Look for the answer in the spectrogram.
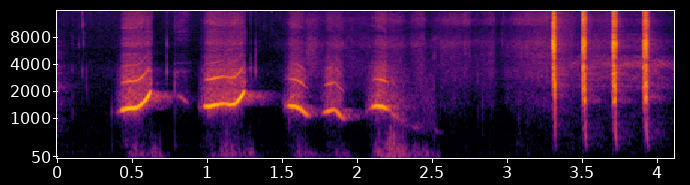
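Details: Indian ringneck parakeet talking: five clear whistled phrases, each sliding upward with a rising flourish, spaced about half a second apart, followed after a pause by four sharp clicking taps.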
